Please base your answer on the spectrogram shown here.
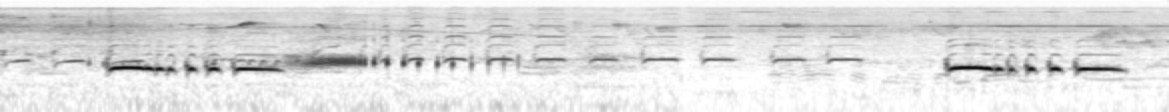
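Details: Zebra dove in full song, a voice said to set other zebra doves calling. Quick runs of short hollow cooing notes, then a higher churring phrase and slurred lower coos. The sequence repeats after a quiet gap, with overlapping doves.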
